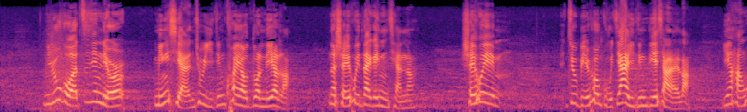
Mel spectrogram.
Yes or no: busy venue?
yes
